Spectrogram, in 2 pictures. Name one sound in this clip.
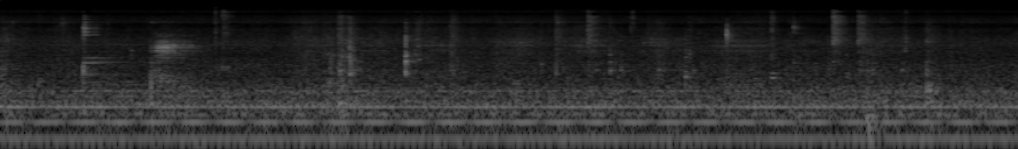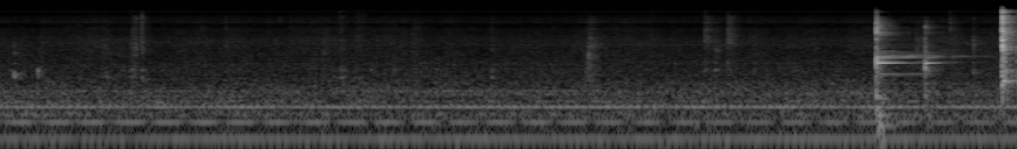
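A spatula scrapes thick milk out of a tin can.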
